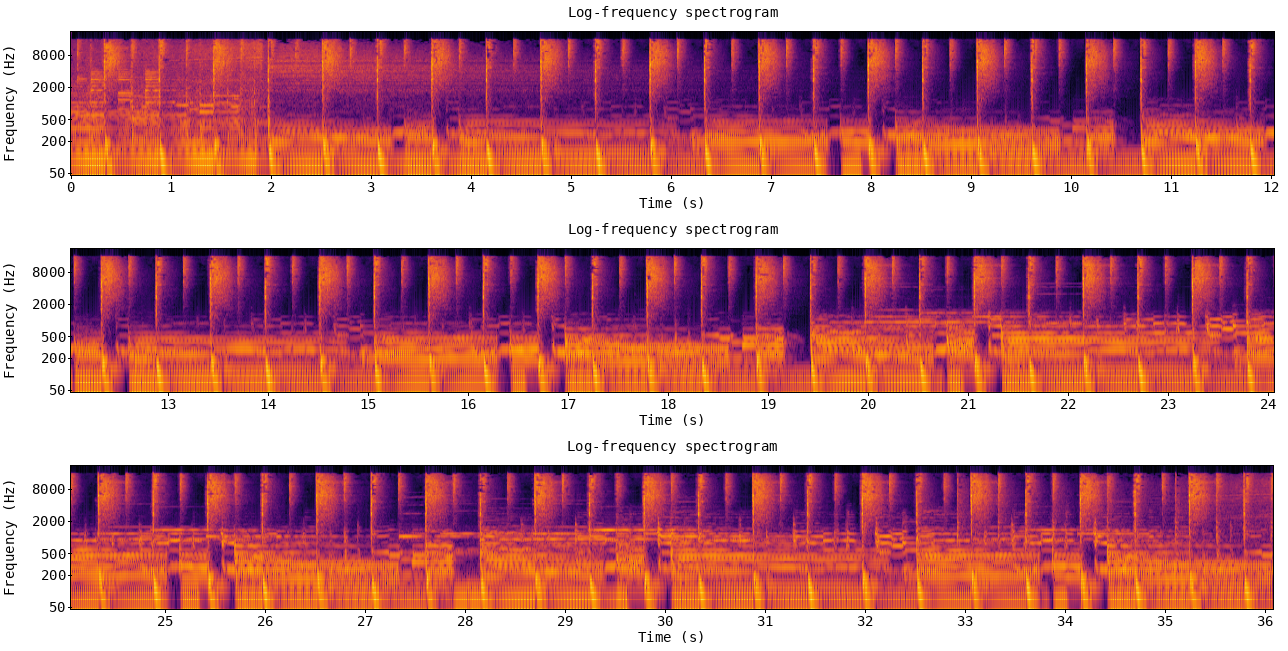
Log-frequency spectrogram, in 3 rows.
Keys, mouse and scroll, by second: 0.5 7, 3.1 Return, 5.9 click, 8.9 click, 9.4-10.7 typing, 13.1 click, 14.7 click, 17.9-18.3 typing, 18.7 Return, 20.6-22.0 typing, 20.9 click, 22.2 Return, 24.9 typing, 25.3 click, 27.3 click, 30.5 click, 30.9 typing, 32.3 click, 32.5-33.2 typing, 35.3 click.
